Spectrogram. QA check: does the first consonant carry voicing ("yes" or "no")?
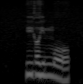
yes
